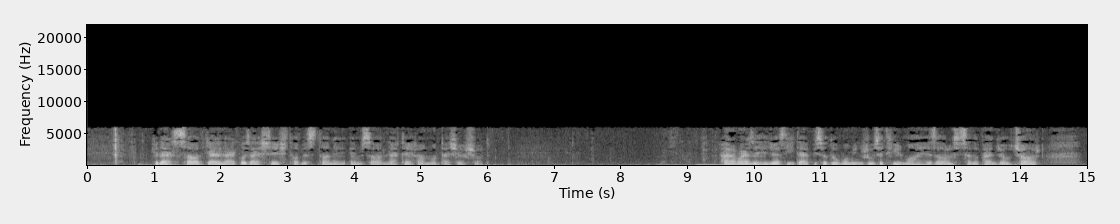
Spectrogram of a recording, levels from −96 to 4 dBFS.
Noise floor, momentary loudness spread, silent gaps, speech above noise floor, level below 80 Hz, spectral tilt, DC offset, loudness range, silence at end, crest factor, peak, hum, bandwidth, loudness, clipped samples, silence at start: -47 dBFS; 17 LU; none; 25 dB; -40 dBFS; -6 dB/octave; under 0.1%; 9 LU; 0.1 s; 20 dB; -4 dBFS; none; 6.2 kHz; -23 LUFS; under 0.1%; 0 s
